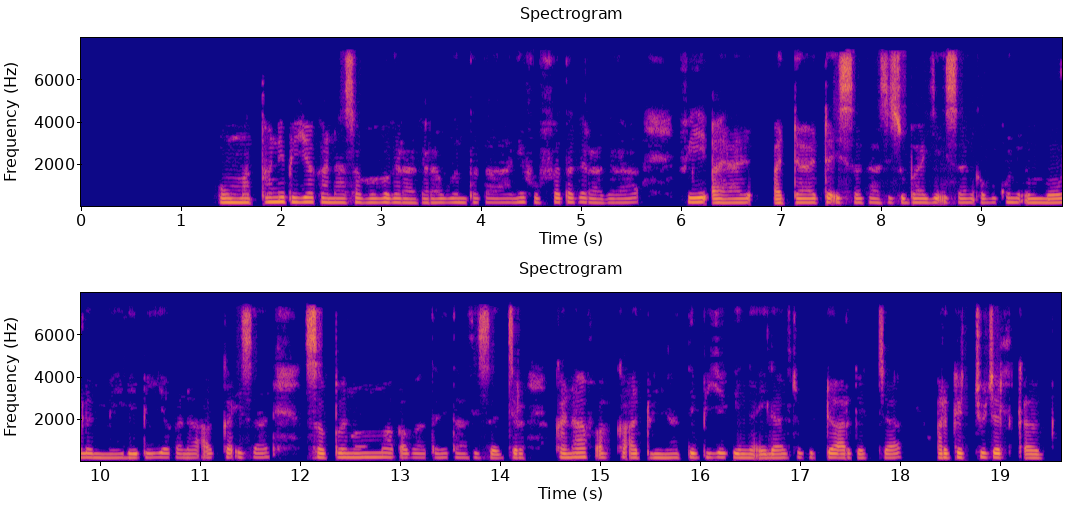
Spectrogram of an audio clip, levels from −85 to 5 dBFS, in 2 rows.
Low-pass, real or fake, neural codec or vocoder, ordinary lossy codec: 7.2 kHz; real; none; AAC, 48 kbps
